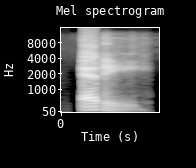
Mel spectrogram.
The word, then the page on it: eddy: American English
